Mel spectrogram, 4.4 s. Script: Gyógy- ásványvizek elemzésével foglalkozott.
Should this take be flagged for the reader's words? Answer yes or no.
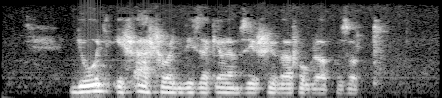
yes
